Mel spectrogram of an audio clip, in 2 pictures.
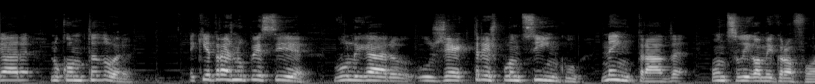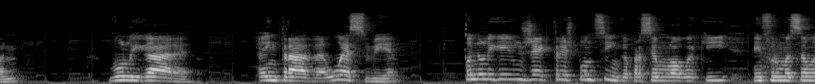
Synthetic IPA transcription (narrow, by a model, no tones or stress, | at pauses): ɣaɾnukõmput̪ɐðoɾ | ɐkiɐt̪ɾaʒnupese | volˠiɣaɾuʒɛk̚t̪ɾeʃpõnt̪u̥sĩŋkunɐẽnt̪ɾaðɐ | õnd̪sɨlˠiɣawmikɾɔfɔn | volˠiɣaɾ | ɐẽnt̪ɾaðɐuɛsβe | kwɐ̃d̪ewlˠiɣejuʒɛk̚t̪ɾeʃpõnt̪u̥sĩŋkuɐpɐɾsemlˠɔɣwɐkiɐĩfuɾmɐsɐ̃w̃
